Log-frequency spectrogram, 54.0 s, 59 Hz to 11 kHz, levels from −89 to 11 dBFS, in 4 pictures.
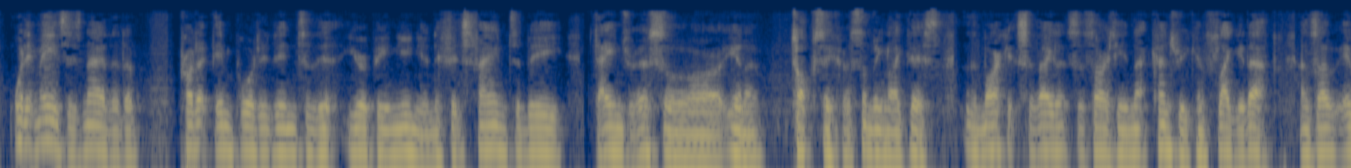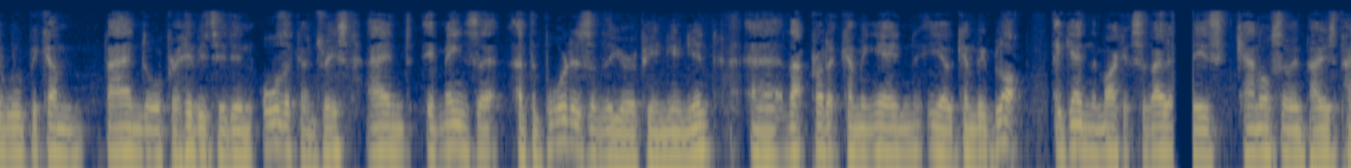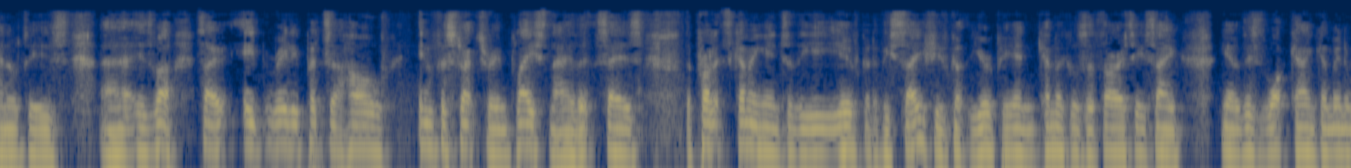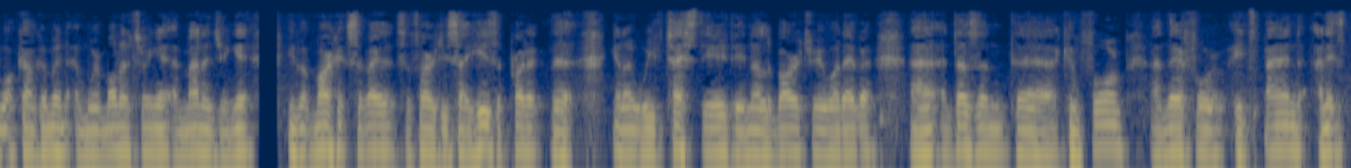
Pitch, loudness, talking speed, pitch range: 105 Hz, -27 LUFS, 180 wpm, 95-110 Hz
